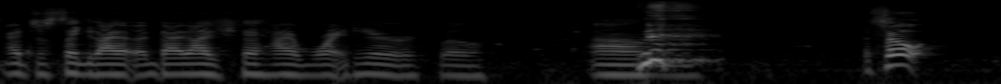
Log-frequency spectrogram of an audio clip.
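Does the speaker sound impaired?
Yes: cerebral palsy; visible physical disability.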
